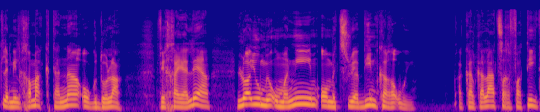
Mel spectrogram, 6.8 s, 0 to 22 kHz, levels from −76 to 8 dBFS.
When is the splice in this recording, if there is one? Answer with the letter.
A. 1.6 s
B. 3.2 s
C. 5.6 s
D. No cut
C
